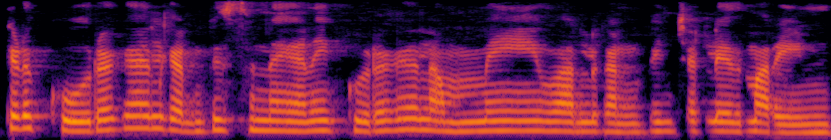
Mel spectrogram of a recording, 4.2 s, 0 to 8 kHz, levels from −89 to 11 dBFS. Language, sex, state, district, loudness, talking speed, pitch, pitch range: Telugu, female, Telangana, Nalgonda, -19 LUFS, 145 wpm, 205 Hz, 195-220 Hz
